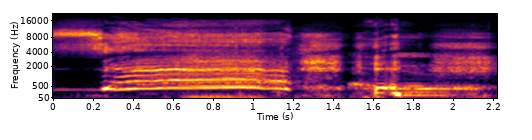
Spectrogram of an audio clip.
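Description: A loud, sustained shout from one person, excited when a camera they had taken apart finally worked and focused, held for about a second at a high, strained pitch, then breaking off into a few shorter vocal bursts and noisy sounds.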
